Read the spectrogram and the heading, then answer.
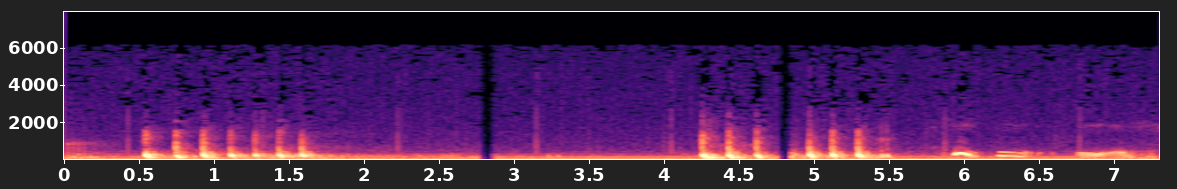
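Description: A series of sharp knocks on a door, a quick rapid burst followed after a pause by a second flurry of knocking, over a steady low hum, with a brief voice-like murmur near the end.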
